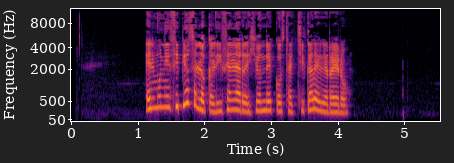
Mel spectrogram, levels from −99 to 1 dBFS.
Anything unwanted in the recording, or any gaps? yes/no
no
